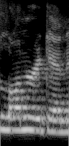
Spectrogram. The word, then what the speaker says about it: Loneragan: Is that how you say it? It's Loneragan. It's a mouthful.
